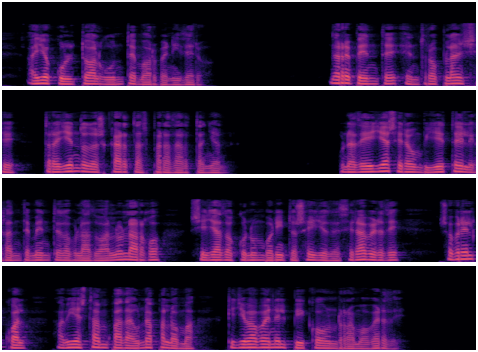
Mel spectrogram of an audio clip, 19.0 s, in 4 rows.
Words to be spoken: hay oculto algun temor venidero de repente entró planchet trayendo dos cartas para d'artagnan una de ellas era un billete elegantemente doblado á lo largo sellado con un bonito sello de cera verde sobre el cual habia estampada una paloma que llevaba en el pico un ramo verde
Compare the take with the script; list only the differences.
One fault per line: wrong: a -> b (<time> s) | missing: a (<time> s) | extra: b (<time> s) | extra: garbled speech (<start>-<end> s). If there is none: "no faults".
no faults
